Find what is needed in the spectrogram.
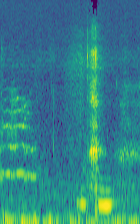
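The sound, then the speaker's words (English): A house cat meows, giving a few short, nasal calls in quick succession, moderately loud over a quiet background. “She decided to chime in. She wants to be part of the podcast. That's their cat, if y'all didn't know this.”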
